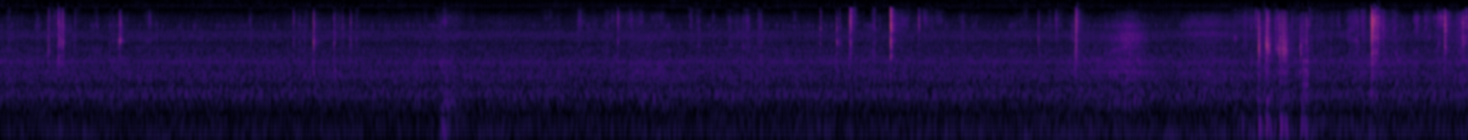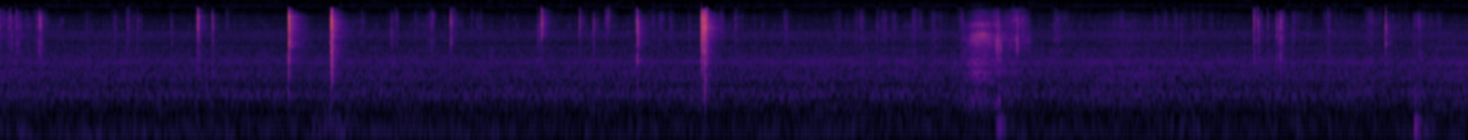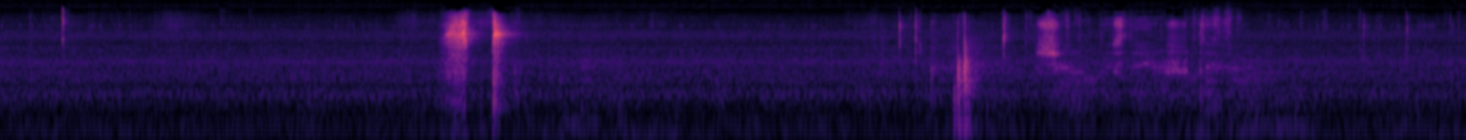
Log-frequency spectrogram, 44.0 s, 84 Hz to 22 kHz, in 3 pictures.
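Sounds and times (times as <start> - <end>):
small parts clicking and tapping: 0.4 - 1.4, 2.9 - 3.6, 12.4 - 15.2, 15.8 - 19.4, 20.0 - 24.0, 27.2 - 29.0.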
